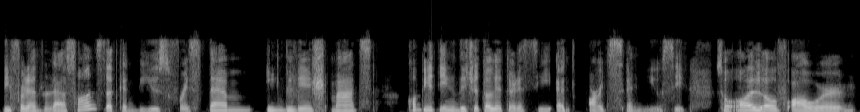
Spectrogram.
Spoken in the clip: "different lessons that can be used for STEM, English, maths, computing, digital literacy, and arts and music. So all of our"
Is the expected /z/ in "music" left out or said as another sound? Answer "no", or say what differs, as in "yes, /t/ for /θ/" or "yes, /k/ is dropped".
yes, /s/ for /z/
